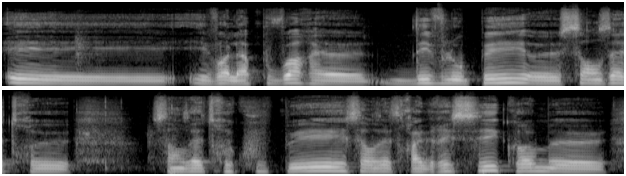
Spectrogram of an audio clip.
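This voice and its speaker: On a very clean recording with a silent background, a woman speaks at a very slow pace with a very deep, low pitch, a dark, mellow tone and fairly even intonation. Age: 70s. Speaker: sociologist. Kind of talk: interview. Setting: live studio interview. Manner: hesitant, many fillers.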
